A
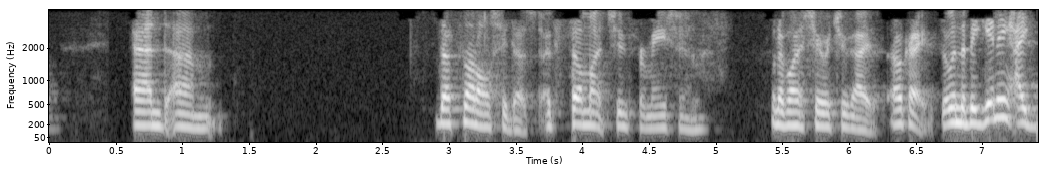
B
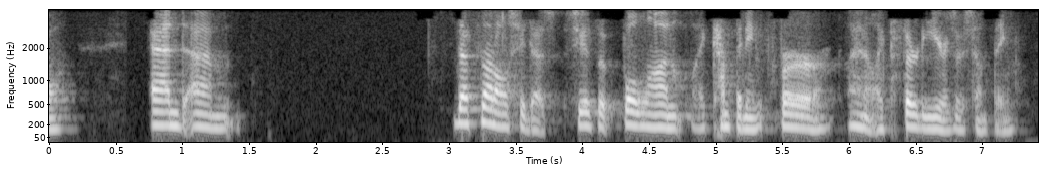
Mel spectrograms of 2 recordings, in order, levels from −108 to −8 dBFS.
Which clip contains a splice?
A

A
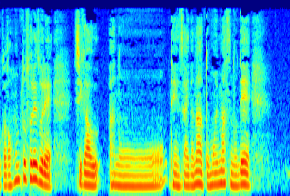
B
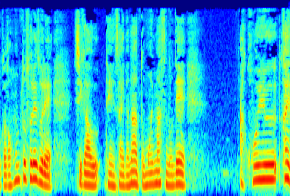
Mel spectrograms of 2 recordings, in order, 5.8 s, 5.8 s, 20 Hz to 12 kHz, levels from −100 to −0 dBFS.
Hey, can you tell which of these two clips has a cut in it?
B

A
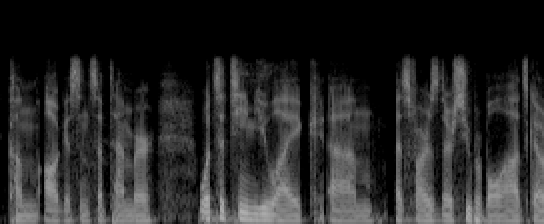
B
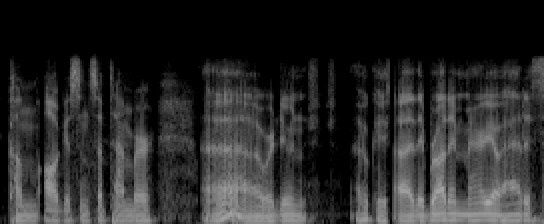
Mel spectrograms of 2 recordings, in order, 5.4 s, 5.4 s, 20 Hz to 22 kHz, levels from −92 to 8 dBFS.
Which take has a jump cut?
B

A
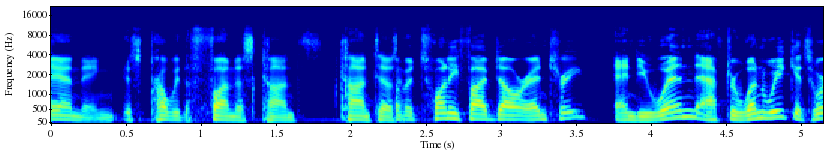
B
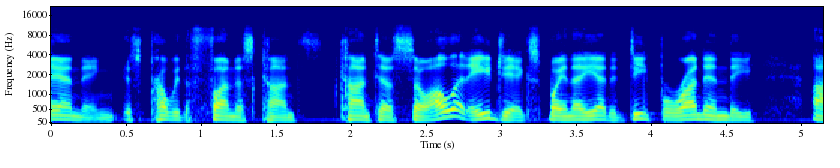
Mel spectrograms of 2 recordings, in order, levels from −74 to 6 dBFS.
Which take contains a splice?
A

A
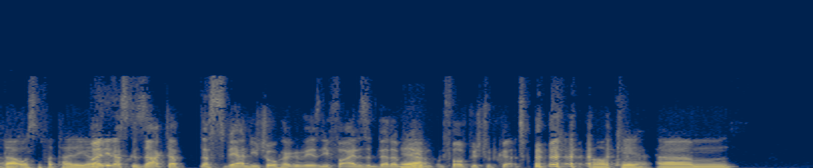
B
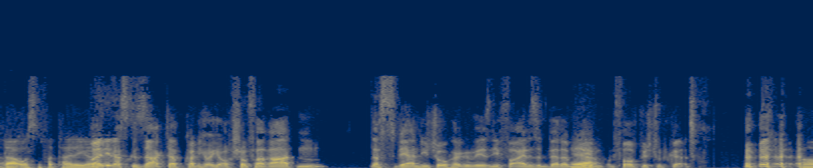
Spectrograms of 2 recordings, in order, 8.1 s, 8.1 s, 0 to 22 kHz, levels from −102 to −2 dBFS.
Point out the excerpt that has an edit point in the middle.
A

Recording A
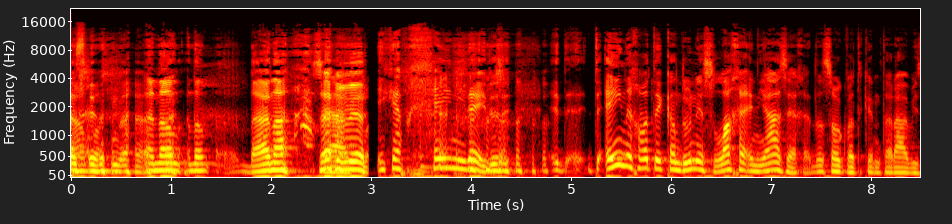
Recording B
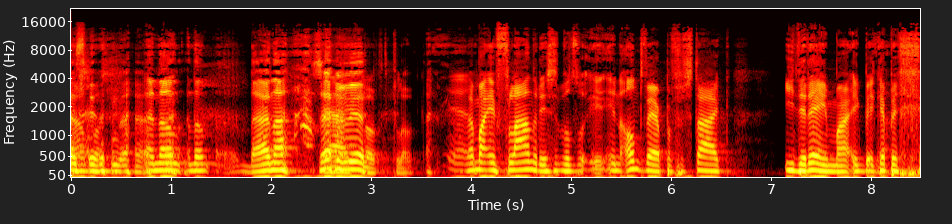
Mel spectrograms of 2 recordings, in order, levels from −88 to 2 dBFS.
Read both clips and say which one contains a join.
A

